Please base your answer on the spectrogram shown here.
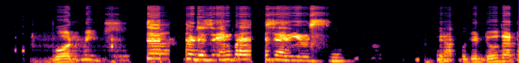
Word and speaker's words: Empresarios: Would somebody able to pronounce it and explain what the word means? Sir, it is empresarios.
